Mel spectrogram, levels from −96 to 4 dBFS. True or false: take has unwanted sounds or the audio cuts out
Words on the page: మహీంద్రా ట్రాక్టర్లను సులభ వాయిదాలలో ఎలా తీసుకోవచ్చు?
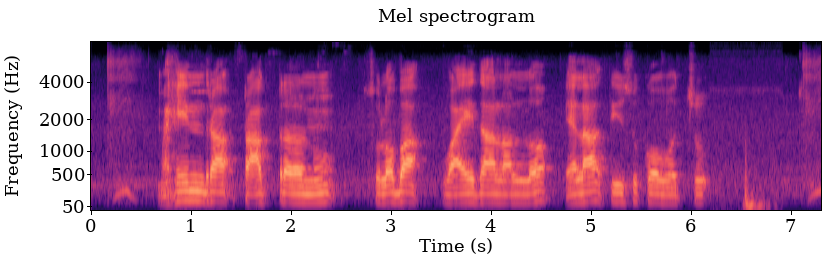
true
